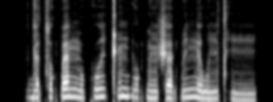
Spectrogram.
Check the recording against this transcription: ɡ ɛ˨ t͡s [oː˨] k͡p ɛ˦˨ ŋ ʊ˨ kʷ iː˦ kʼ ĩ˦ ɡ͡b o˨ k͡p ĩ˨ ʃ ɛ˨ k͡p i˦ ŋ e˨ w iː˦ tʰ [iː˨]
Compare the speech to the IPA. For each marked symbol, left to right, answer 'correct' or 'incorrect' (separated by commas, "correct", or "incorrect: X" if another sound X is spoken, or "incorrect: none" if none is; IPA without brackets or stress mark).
incorrect: o˨, correct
